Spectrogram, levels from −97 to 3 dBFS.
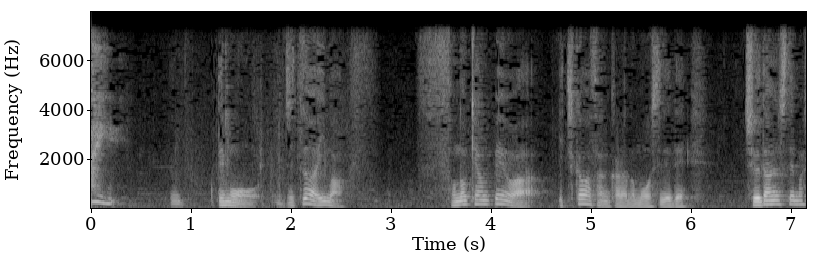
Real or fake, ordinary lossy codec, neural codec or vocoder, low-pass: real; none; none; 7.2 kHz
